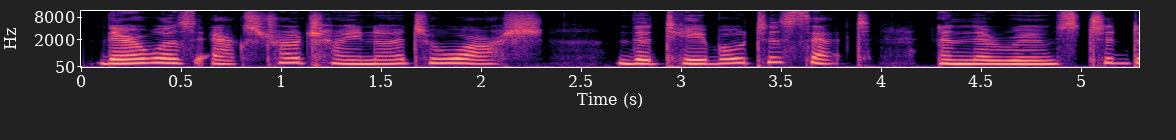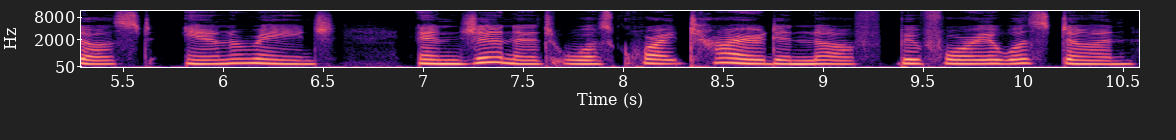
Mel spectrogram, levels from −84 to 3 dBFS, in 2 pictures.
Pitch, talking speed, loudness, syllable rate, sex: 235 Hz, 155 wpm, -17 LUFS, 4.3 syllables/s, female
